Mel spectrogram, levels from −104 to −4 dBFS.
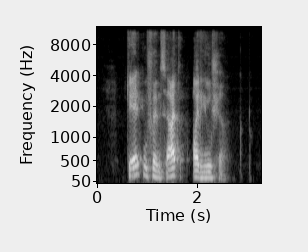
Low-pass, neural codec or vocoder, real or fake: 10.8 kHz; codec, 24 kHz, 1.5 kbps, HILCodec; fake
